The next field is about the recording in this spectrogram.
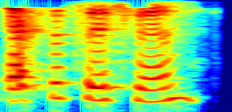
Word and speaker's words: esthetician: Is it esthetician? What is it? – It's esthetician.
